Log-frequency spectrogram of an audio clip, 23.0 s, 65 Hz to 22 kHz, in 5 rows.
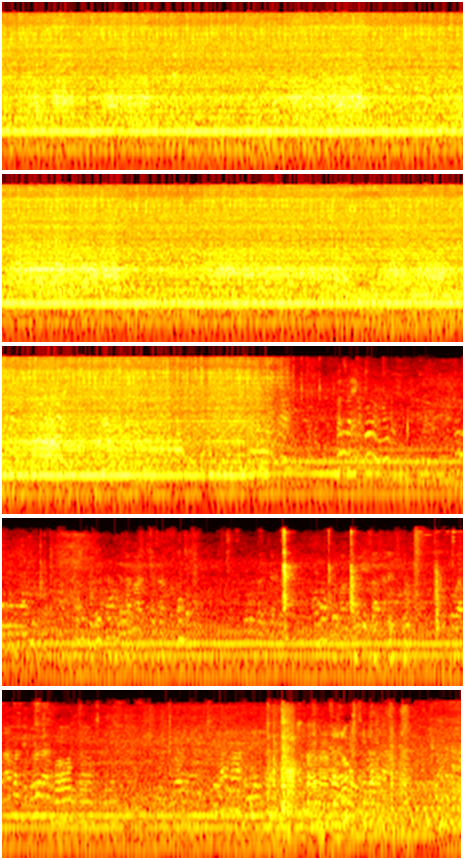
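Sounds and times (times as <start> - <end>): machine humming: 0.0 - 14.4.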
